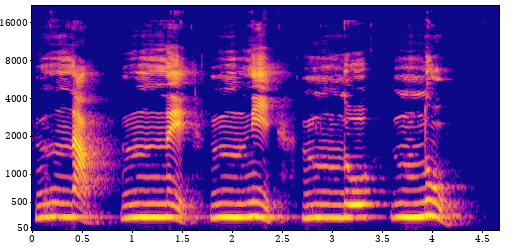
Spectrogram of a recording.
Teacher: O som do N, ele sai pelo nariz e você não encosta os lábios para falar. Pelo contrário, você fala com a boca aberta, os dentes mais fechados, a língua nos dentes. · Você abre a boca, os dentes estão fechados, a língua vai atrás dos dentes superiores. E se você colocar a mão aqui no nariz bem de leve, você sente o nariz vibrar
